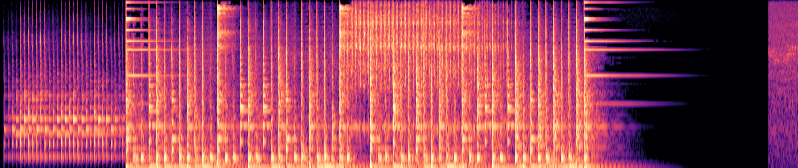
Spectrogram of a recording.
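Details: Percussive music with a steady drum and wood-block beat and a held tone at the start, then fading to near silence, with no animal sound.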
